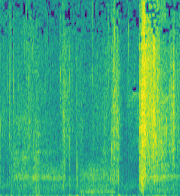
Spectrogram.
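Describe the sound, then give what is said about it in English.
A man's footsteps crunch along a path in the woods at an unhurried, slightly uneven pace, as if over leaves and twigs, fairly quiet with a soft outdoor hiss behind them and no voices. “Man walks in woods, loses train of thought.”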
